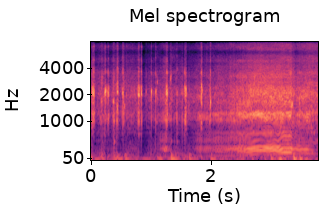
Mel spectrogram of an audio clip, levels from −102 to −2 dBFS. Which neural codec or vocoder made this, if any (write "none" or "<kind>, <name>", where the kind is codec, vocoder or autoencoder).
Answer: autoencoder, DAC-VAE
